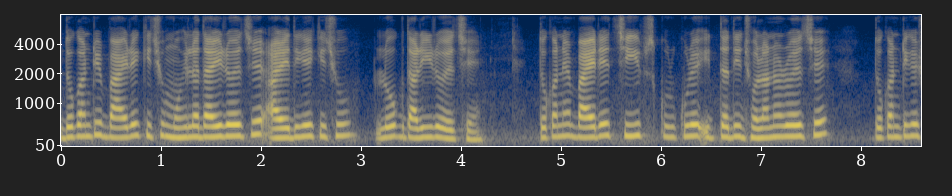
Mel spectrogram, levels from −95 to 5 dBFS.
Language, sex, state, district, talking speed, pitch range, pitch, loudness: Bengali, female, Odisha, Malkangiri, 140 wpm, 225-255 Hz, 240 Hz, -16 LUFS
